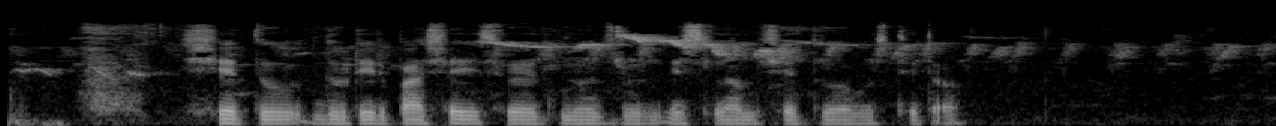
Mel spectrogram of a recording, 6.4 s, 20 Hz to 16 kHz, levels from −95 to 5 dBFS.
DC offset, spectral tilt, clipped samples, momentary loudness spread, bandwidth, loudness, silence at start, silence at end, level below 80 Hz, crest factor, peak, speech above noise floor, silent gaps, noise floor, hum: under 0.1%; -4 dB/octave; under 0.1%; 21 LU; 8.2 kHz; -36 LUFS; 0.05 s; 0 s; -66 dBFS; 22 dB; -16 dBFS; 26 dB; none; -62 dBFS; none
